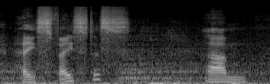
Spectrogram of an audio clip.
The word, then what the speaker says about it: Hephaestus: And interestingly enough, they renamed this room in the Anniversary remake to Hephaestus.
